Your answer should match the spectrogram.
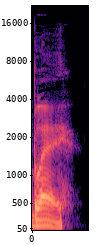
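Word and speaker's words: Blais: And 50% retained from the Blues for Sammy Blaze. – Sammy Blay.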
